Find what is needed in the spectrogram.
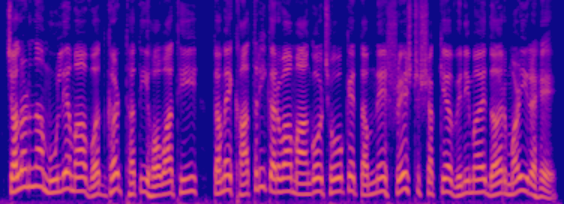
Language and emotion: Gujarati, neutral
